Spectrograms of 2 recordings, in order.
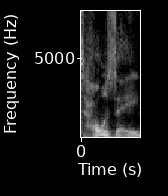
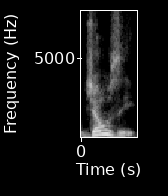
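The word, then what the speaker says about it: José: Well, bro, to be fair, we know that it reads Jose. We know that. Right, That's but a I hear very people pronounce it Josie all But the time.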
